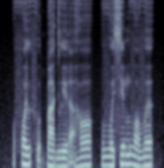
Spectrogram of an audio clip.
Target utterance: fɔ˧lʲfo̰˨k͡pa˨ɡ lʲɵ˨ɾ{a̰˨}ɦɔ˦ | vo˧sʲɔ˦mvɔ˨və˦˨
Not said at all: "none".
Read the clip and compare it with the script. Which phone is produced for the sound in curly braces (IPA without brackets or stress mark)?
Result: a̰˨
